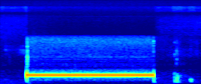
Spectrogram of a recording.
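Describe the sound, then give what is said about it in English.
A telephone ringback tone on an outgoing call to Dallas, Texas: one steady, clear electronic hum lasting about two seconds, cutting off abruptly and followed by a couple of faint clicks, with no voices. “Oh, it's ringing.”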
